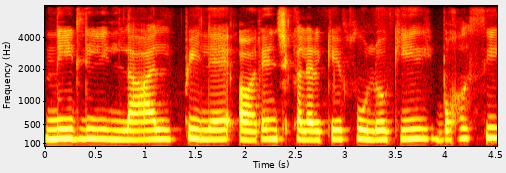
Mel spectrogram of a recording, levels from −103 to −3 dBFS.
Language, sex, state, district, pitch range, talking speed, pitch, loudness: Hindi, female, Uttarakhand, Tehri Garhwal, 190-205 Hz, 145 wpm, 200 Hz, -18 LUFS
